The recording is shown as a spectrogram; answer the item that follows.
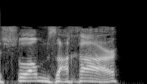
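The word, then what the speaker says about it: Shalom Zachar: They have a brand new baby boy as of Wednesday, the Shlom Zachar, pronounced properly.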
